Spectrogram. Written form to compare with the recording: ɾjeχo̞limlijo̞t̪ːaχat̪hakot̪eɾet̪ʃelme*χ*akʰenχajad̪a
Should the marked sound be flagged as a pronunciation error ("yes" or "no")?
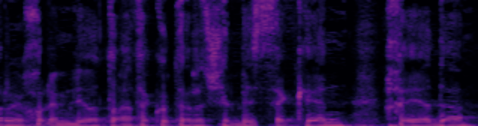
yes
